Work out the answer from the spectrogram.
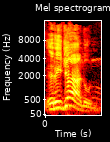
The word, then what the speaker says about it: رجال: دویم مثال رجال. رجال را زیر لري نو تشه ویل کېږي باریکه ویل کېږي.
